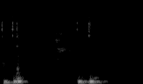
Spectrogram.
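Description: A computer mouse is double-clicked while working in an Excel spreadsheet. Two quick pairs of crisp, close clicks come about a second apart, with a faint softer tick between them.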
